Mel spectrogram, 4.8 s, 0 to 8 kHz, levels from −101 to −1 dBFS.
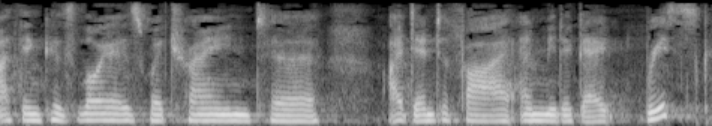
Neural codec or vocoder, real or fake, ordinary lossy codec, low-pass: codec, 24 kHz, 6 kbps, HILCodec; fake; MP3, 32 kbps; 7.2 kHz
